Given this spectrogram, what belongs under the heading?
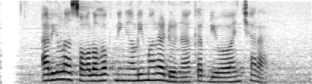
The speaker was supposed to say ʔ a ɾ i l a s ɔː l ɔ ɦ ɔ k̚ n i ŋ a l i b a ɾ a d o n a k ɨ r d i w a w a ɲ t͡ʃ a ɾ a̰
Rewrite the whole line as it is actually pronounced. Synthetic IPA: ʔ a ɾ i l a s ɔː l ɔ ɦ ɔ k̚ n i ŋ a l i m a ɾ a d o n a k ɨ r d i w a w a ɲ t͡ʃ a ɾ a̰

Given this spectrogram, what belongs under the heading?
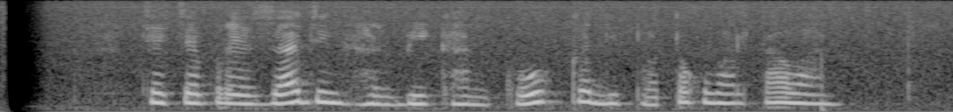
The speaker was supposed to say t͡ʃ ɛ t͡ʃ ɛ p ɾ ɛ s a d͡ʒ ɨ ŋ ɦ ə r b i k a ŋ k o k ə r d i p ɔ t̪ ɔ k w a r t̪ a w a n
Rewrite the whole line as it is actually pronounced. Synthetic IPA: t͡ʃ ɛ t͡ʃ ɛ p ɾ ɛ z a d͡ʒ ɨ ŋ ɦ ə r b i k a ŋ k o k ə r d i p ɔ t̪ ɔ k w a r t̪ a w a n

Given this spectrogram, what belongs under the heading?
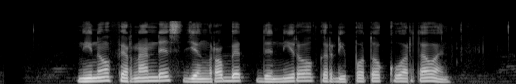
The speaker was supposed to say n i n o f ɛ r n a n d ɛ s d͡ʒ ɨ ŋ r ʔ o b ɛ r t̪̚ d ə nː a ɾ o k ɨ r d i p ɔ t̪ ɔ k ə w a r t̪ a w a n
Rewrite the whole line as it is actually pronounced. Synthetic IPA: n i n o f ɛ r n a n d ɛ s d͡ʒ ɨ ŋ r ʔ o b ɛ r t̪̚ d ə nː i ɾ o k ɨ r d i p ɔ t̪ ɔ k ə w a r t̪ a w a n

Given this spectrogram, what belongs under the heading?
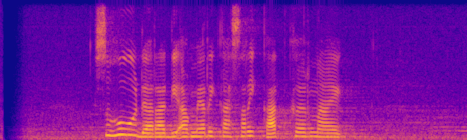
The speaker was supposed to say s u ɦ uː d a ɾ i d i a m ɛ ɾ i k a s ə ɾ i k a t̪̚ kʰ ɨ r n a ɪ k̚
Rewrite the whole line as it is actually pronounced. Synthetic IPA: s u ɦ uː d a ɾ a d i a m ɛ ɾ i k a s ə ɾ i k a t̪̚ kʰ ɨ r n a ɪ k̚

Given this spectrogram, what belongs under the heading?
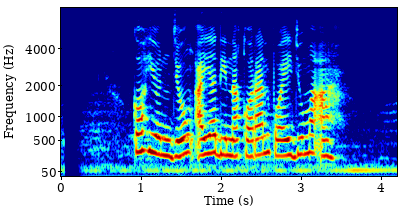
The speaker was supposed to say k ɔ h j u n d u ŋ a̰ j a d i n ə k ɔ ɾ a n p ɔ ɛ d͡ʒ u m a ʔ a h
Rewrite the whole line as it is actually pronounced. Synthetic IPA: k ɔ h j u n d͡ʒ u ŋ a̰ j a d i n a k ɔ ɾ a n p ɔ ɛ d͡ʒ u m a ʔ a h

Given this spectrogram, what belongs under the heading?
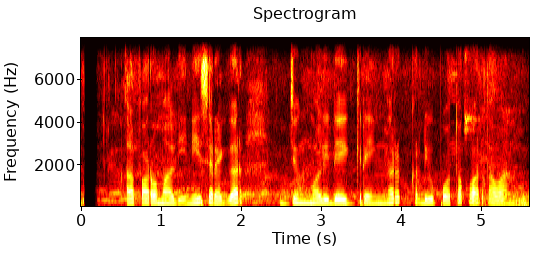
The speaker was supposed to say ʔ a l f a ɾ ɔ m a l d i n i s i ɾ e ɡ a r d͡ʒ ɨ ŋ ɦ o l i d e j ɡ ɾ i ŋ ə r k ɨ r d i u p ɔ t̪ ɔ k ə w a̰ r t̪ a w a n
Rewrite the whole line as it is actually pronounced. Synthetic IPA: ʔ a l f a ɾ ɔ m a l d i n i s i ɾ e ɡ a r d͡ʒ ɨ ŋ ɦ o l i d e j ɡ ɾ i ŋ ə r k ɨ r d i u p ɔ t̪ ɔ k ə w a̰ r t̪ a w a n

